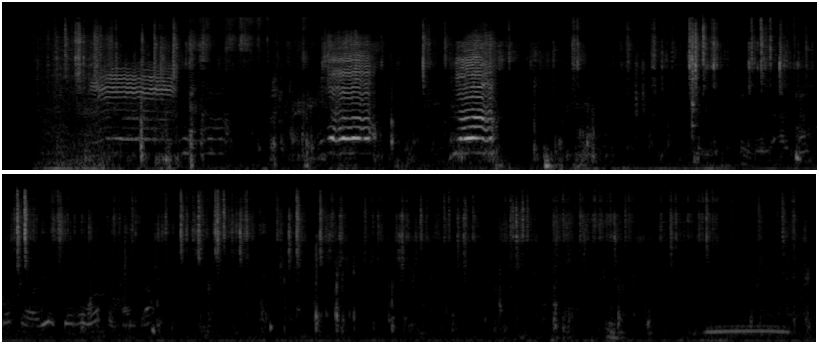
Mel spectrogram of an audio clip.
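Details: Goats and kids on a ranch in the countryside, several loud wavering bleats with strong harmonics in the first five seconds, then quieter rustling and chatter, a lower short bleat near the end.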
